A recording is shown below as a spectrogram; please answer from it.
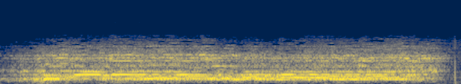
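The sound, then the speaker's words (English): A train horn holds one long, steady, loud chord-like blast for several seconds before cutting off. “No, that's a train.”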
